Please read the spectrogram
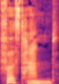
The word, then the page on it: firsthand: British English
